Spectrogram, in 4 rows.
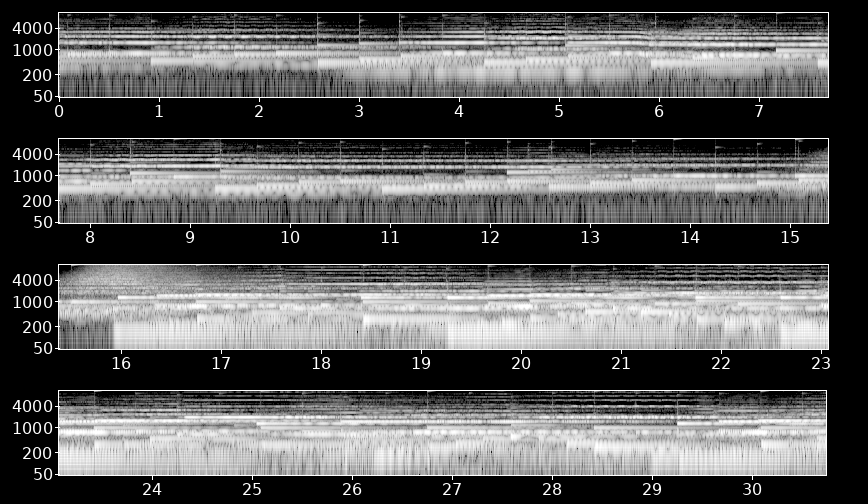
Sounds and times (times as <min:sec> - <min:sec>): Music: 0:00.0 - 0:30.7.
